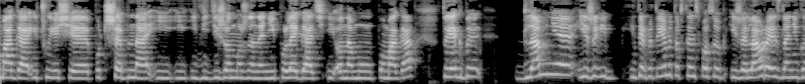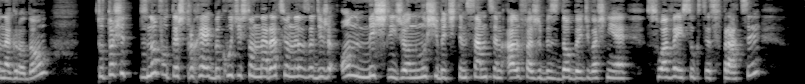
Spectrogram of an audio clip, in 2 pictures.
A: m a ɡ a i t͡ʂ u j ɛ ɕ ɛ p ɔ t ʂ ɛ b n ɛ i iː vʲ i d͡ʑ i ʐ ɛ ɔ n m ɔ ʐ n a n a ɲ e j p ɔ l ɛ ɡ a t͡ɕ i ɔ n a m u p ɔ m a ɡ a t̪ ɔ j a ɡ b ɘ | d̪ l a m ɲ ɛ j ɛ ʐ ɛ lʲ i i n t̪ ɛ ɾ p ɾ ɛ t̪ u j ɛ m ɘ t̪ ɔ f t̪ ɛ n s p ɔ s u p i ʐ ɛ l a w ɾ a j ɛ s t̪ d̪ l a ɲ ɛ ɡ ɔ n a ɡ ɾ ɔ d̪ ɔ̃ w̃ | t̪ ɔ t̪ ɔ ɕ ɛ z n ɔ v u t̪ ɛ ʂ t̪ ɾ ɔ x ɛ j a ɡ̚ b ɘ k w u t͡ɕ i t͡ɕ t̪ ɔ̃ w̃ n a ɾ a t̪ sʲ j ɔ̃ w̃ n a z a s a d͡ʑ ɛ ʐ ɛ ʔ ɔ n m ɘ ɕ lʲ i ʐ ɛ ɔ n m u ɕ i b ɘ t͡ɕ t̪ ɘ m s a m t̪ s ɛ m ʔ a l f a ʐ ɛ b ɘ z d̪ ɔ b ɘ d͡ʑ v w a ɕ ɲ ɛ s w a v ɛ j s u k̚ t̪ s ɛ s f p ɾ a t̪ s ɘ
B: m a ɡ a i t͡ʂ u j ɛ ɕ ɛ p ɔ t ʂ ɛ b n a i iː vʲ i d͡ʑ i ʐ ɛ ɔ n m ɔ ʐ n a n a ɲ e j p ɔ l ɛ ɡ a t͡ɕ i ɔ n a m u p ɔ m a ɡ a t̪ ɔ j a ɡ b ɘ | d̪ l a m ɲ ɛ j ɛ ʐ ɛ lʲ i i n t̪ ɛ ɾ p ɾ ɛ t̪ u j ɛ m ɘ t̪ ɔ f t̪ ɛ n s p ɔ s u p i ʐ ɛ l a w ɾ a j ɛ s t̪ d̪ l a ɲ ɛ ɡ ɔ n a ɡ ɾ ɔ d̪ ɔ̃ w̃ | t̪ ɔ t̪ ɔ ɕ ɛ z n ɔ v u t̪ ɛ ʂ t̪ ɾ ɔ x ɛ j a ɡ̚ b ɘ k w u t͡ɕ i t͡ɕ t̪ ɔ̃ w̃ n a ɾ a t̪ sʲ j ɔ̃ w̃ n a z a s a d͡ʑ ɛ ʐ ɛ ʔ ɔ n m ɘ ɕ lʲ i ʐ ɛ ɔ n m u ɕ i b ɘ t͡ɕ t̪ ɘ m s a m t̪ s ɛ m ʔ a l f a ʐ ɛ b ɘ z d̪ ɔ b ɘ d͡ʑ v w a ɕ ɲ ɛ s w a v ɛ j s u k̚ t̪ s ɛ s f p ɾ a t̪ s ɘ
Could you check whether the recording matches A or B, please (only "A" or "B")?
B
